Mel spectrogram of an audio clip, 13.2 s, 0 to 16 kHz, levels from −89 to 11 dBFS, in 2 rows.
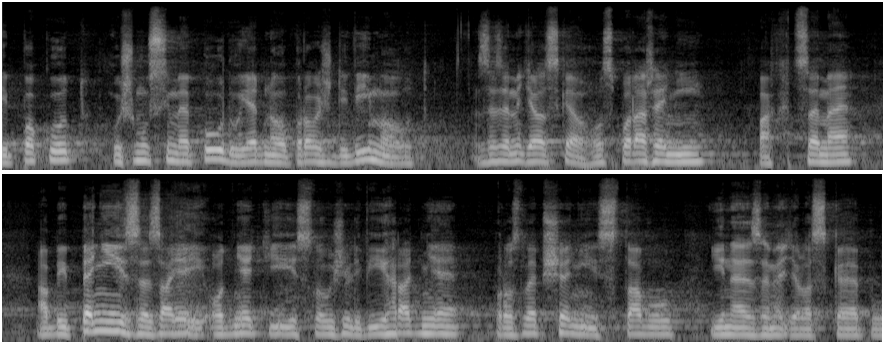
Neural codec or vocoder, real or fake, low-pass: vocoder, 44.1 kHz, 128 mel bands, Pupu-Vocoder; fake; 14.4 kHz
